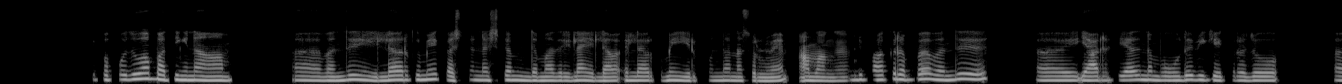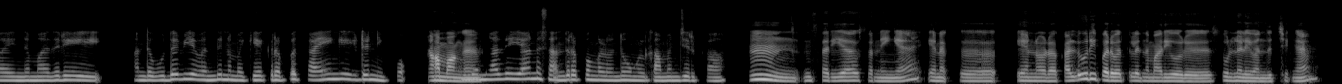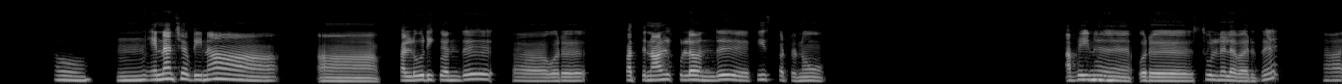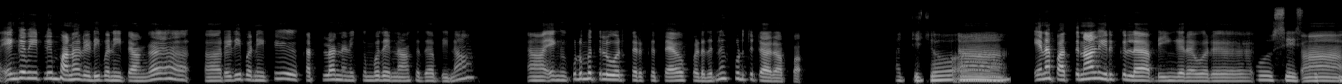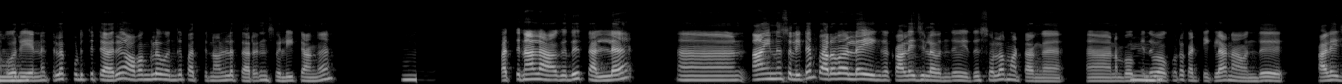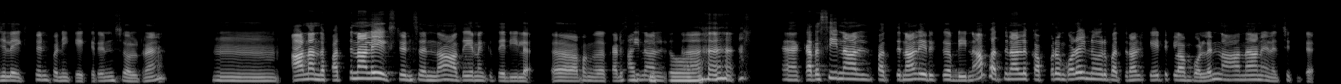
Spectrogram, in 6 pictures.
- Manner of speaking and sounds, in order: "இருக்கும்னு" said as "இருக்குனு"; "தரல்ல" said as "தல்ல"; in English: "எக்ஸ்டெண்ட்"; in English: "எக்ஸ்டென்ஷன்"; laugh
- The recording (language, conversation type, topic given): Tamil, podcast, சுயமாக உதவி கேட்க பயந்த தருணத்தை நீங்கள் எப்படி எதிர்கொண்டீர்கள்?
